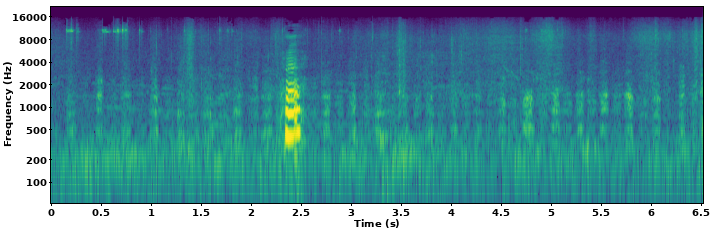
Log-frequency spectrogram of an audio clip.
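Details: Six-month-old Dobermann puppy Merlin playing ball in a wooded yard being cleared, a friend throwing the ball; soft, breathy panting runs through the clip, broken once midway by a short, sharp voiced burst.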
